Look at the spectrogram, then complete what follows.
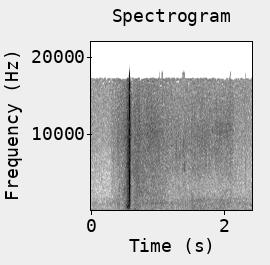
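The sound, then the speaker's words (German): A golf club strikes the ball during a round, aiming for the green: one sharp, loud crack near the start, then quiet with only faint, scattered ticks afterward. “Ist vor allem auch ein Golfschlag.”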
